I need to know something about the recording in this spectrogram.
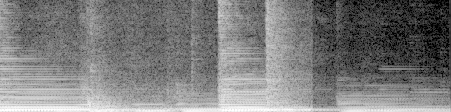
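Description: Acoustic guitar strumming the closing chords of a song. A strummed chord rings, another stroke comes about a second in, then the last chord is left to ring and fade.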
